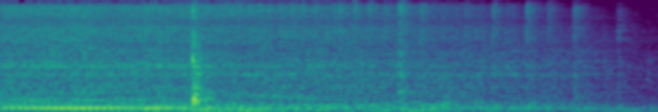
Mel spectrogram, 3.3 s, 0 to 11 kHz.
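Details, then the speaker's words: Kenmore 70 series washing machine at spin cycle with clothes loaded: low motor hum spins freely at the bottom of the agitator shaft then fades, drum and agitator not moving; broken motor coupling. "so this particular issue today is that it's trying to spin and I can hear the mechanism spinning at the bottom of the shaft here of the agitator but it is not spinning"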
